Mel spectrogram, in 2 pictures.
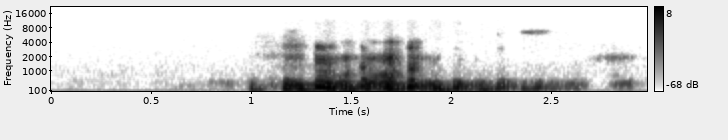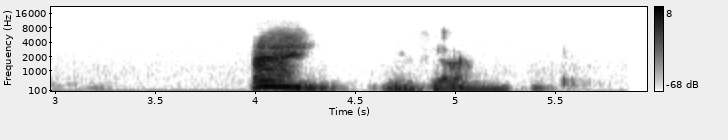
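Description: A woman talks cheerfully over an online call.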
